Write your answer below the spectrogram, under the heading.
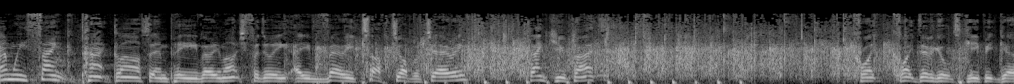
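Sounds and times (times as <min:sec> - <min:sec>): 
speech: 0:00.0 - 0:06.3, 0:08.6 - 0:10.1
audience applause: 0:03.1 - 0:10.1.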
